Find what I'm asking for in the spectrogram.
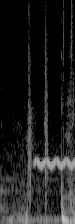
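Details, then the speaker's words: Steady, low-pitched warbling "rumbly" test tone with soft clatter during a child's play audiometry hearing test practice game. "And this time Quinn, we're going to listen to some rumbly noises."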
